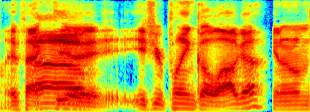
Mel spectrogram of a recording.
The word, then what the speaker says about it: Galaga: How do you know how it's pronounced? Galaga. Galaga. I don't know. It's Galaga, you freak.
